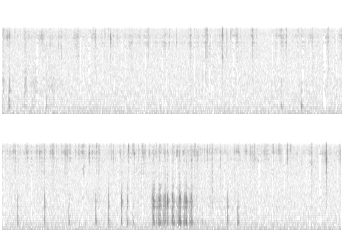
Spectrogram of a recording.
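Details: Eating noises from a wild hedgehog at a feeding station in a Somerset, UK garden: rapid ticking chatter that builds into a dense, louder crunching burst near the end, over constant low hiss.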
